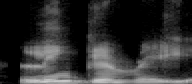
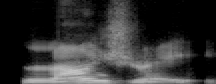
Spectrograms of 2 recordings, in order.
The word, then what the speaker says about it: lingerie: It is not lingerie. I don't know how you pronounce that, but it's pronounced lingerie.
